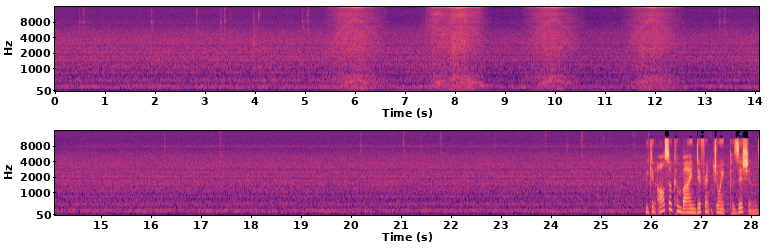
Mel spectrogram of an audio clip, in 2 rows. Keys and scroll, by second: 4.0 t, 14.4 typing.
